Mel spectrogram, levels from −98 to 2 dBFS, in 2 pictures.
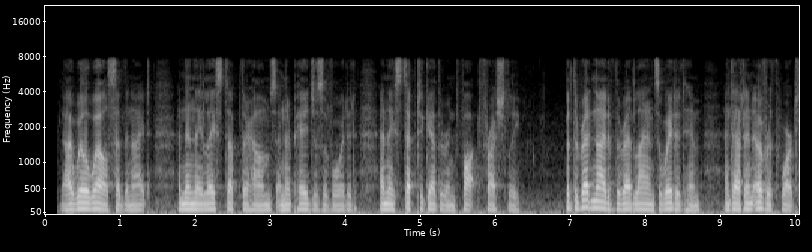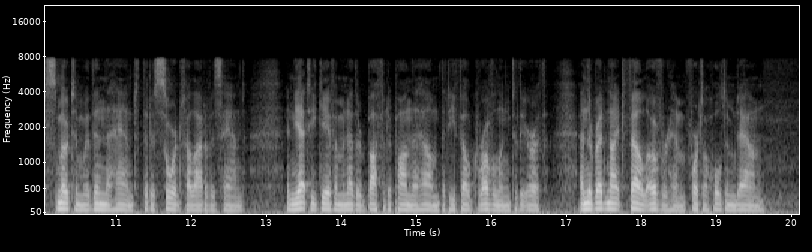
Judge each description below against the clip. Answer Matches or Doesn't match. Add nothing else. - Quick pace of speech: Matches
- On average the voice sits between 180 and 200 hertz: Doesn't match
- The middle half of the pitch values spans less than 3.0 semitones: Matches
